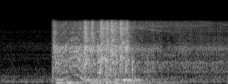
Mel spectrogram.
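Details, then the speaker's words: 1.9 TDI diesel after injection pump (TNVD) repair, reinstalled and bled, injection timing readjusted to true start of injection; cranking with extra fuel added, weak line delivery, it catches in a sharp burst then runs weak and uneven, struggling to settle. "Все, хорош. Есть схватка, поэтому пробуем заводить."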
